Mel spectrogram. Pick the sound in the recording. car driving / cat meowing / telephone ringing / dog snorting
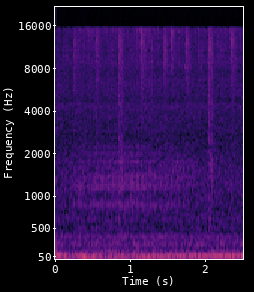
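car driving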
